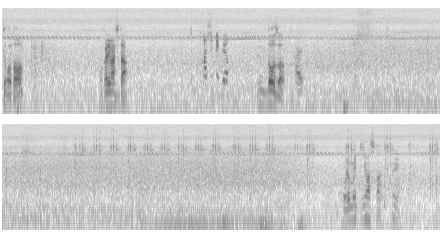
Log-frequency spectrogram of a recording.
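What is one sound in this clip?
A young woman talks brightly nearby, outdoors.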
